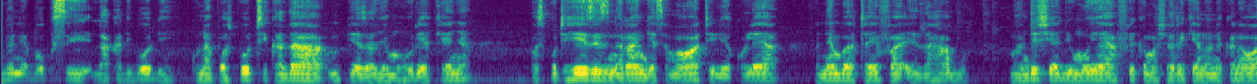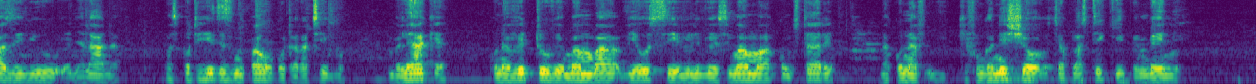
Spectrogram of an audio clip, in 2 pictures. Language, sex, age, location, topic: Swahili, male, 25-35, Nakuru, government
